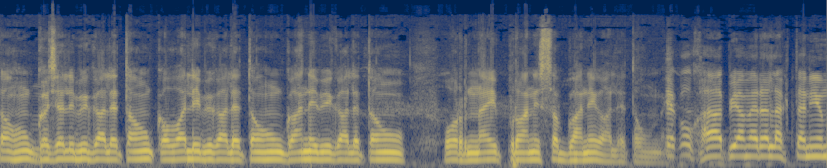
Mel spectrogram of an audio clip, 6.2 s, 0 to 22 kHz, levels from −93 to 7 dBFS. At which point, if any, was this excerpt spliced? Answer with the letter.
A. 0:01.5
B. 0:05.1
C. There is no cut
B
